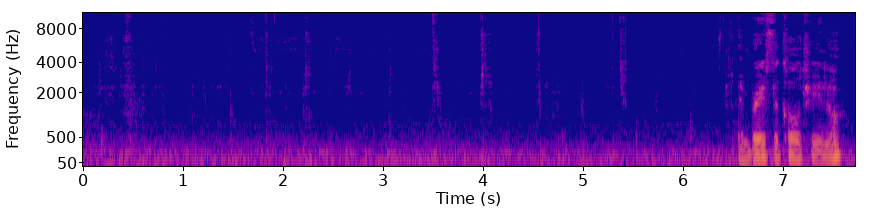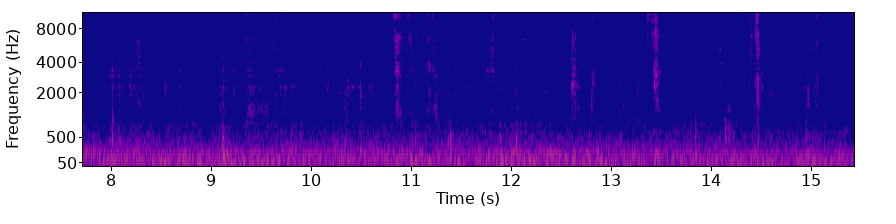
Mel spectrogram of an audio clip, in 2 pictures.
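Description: Fingers rustle and pick through food in a bowl.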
